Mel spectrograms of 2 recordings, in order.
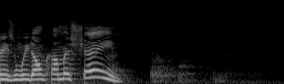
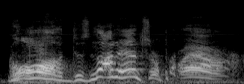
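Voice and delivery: loud, high, slow mock-British proclamation; formal British preacher, badly imitated; drawn-out, hammed-up British accent; 6 semitones higher, 5 dB louder, slower than usual. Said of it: "I can't do a good British accent".

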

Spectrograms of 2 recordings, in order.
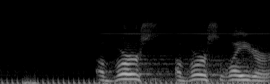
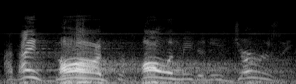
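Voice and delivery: Ron; 15 dB louder than usual. Retold or imitated. Preacher imitating a friend praying in the office, booming voice. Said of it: "start praying in that deep voice of his".

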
